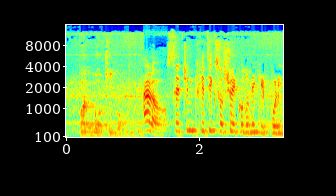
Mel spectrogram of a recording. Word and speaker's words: Bokibom: Vous allez m'aider à mieux le prononcer. Bokibom.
